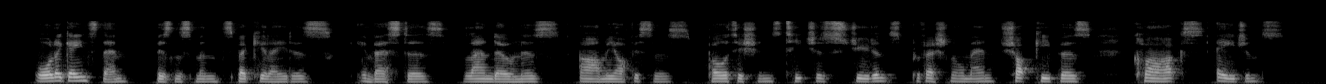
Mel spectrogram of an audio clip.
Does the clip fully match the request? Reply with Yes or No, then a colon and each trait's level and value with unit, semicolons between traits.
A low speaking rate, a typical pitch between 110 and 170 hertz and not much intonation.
Yes: slow, 90 wpm; low, 135 Hz; narrow, 1.9 semitones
